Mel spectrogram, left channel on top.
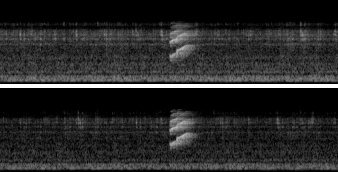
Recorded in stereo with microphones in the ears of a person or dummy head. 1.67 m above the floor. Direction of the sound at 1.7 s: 5° right (ahead or behind).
